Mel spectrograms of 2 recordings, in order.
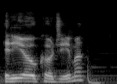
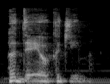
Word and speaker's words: Hideo Kojima: Hey, say his name one more time. – Hideo Kojima. – Hideo Kojima. Thank you.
